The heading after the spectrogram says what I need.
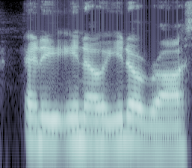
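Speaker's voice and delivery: ordinary talk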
